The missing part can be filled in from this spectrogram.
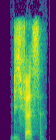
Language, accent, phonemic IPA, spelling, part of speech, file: French, France, /bi.fas/, biface, adjective / noun, LL-Q150 (fra)-biface.wav
- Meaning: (adjective) two-faced (having two faces or sides); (noun) biface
